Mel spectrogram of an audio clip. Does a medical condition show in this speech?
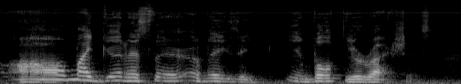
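Yes: cerebral palsy; from birth.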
